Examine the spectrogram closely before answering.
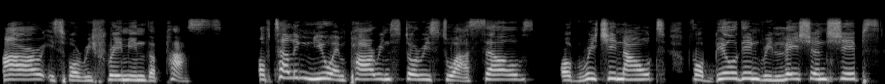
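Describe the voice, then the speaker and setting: A woman whose first language is Igbo performs spoken-word poetry in a slow, measured rhythm, letting each phrase land before the next. Her delivery is incantatory, with long pauses between lines. The sound is close and dry. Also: a little high, a little mellow, no echo. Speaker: speaker at a women's event.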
